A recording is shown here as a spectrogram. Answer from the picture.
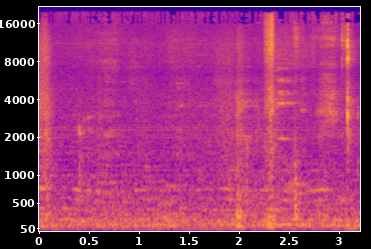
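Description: A train rolls along the rails with a steady low rumble, punctuated by a few sharper clacks and metallic bursts as the cars pass over joints, continuous throughout.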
